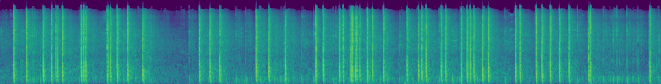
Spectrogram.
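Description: Aerial fireworks bursting in a rapid, irregular string of bangs and crackles, easing off briefly about three and a half seconds in.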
